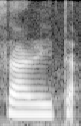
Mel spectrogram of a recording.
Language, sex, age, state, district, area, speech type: Assamese, female, 18-30, Assam, Biswanath, rural, read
